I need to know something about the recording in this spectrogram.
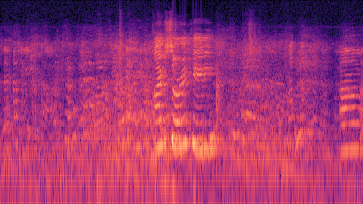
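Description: Several young women chatter and laugh nearby.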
